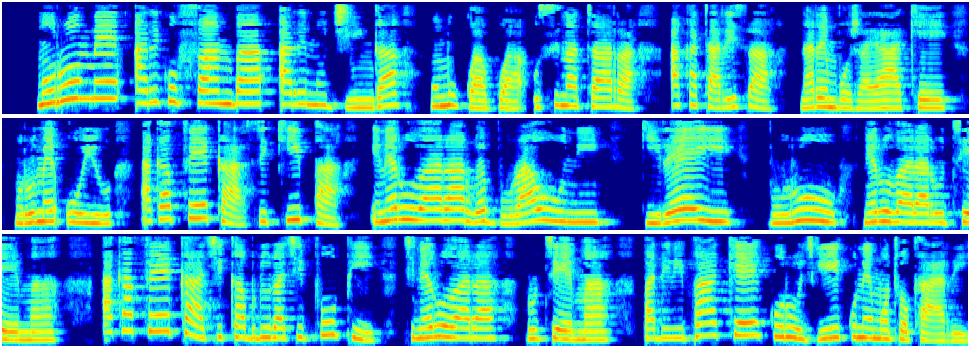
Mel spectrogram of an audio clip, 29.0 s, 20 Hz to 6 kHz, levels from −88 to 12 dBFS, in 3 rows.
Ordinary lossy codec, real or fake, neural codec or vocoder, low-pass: MP3, 24 kbps; real; none; 5.4 kHz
